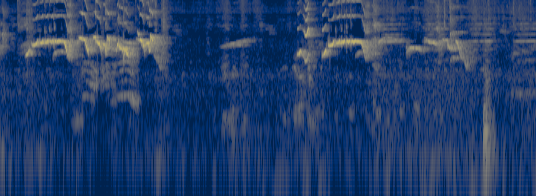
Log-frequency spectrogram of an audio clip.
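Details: Oriental magpie-robin in a cage among three pet birds answering each other, giving two bursts of rich, rapid whistled and trilled phrases separated by a quiet gap, with a faint thump near the end.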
